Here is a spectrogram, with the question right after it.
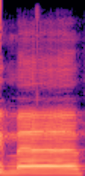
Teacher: ما الف مدہ ہے، ایک الف کی مقدار کے برابر کھینچیں گے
